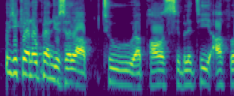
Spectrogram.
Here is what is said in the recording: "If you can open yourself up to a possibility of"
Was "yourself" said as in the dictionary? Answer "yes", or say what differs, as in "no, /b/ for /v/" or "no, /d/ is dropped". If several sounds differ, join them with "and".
no, /f/ is dropped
